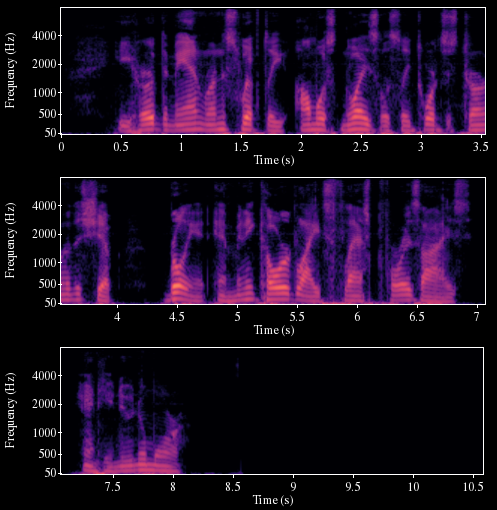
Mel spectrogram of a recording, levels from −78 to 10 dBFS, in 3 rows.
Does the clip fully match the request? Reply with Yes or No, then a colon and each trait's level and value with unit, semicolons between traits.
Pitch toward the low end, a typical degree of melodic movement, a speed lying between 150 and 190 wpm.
Yes: low, 120 Hz; average, 3.5 semitones; average, 160 wpm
